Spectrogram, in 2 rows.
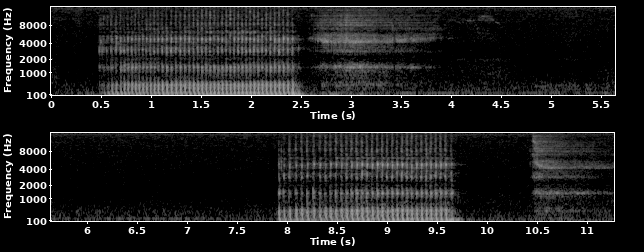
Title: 7 month old Mastiff snoring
